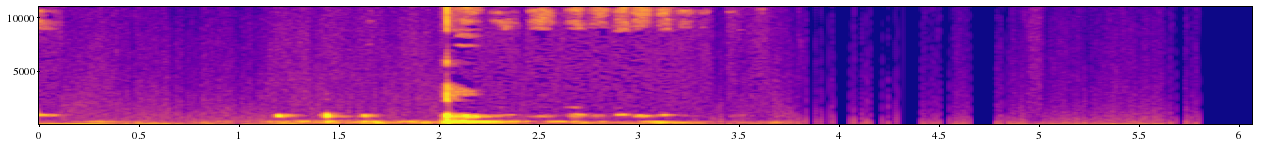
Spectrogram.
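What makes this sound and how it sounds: A plastic Apple Pencil tip taps and strokes on the large flat glass screen of an iPad Pro while painting. Faint, soft tapping and brushing sounds centre in the low-mids, with one sharper, brighter tap near the middle. The clip then falls to near silence with only faint scratches.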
